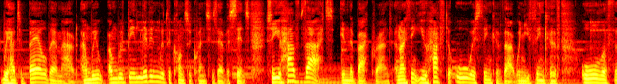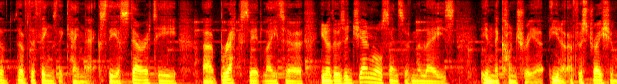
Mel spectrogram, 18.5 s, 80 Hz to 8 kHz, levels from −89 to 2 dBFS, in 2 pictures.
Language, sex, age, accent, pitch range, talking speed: English, male, 40-59, British, 95-125 Hz, 225 wpm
